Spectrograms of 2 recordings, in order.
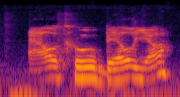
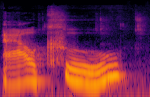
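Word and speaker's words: Alcubilla: So for some reason, our family pronounces that one L, whereas a lot of people, they don't. The two L's become a Y.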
